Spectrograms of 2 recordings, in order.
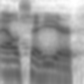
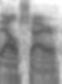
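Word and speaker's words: Al-Shaair: time pronouncing his name it's not ALS shahir it's like one it's alshire okay there we go um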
